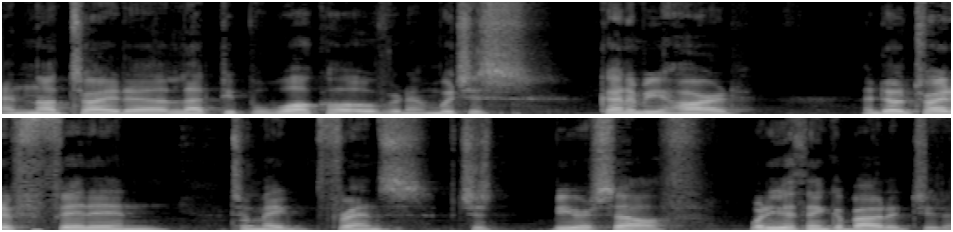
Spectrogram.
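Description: A man speaks with a Dutch accent at a fairly low pitch and a moderate pace. His intonation is fairly even, and the recording is very clean with a silent background. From Netherlands, Amsterdam. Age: 20s. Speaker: podcast co-host, furniture maker. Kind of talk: casual chat.

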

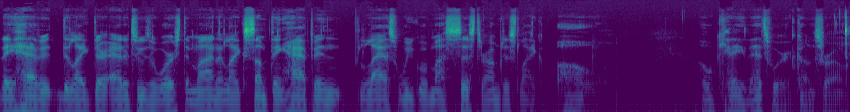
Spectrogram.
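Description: Speaking at a fairly quick pace, a man has a normal speaking voice with fairly low pitch and fairly even intonation. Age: 30s. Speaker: podcast guest. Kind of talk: casual chat.

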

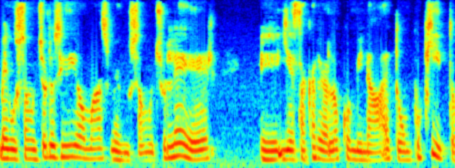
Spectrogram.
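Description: Speaking very fast, a woman with a Medellín accent uses a very deep, low pitch. Her pitch varies in an ordinary way. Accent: Medellín (paisa). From Colombia, Medellín. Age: 30s. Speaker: corporate finance manager. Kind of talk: interview.

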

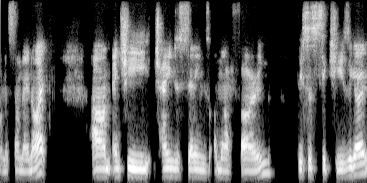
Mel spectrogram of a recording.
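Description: This man has an Australian accent and a medium pitch with ordinary variation. The sound is dry and close, with no echo. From Melbourne, Australia (western suburbs). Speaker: wedding photographer and venue owner. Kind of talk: casual interview.

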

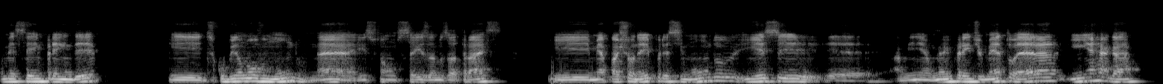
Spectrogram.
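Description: In an ordinary speaking voice, a man talks at a medium pitch and a fairly slow pace. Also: ordinary pitch variation. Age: 40s. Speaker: HR executive at a fintech. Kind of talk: interview conversation.

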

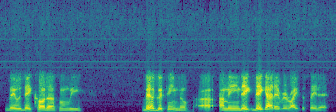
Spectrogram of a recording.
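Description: A man with a Southern Louisiana accent talks at a fairly slow pace. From US South, Louisiana (Thibodaux). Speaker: pro football player. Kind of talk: interview. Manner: casual, informal.

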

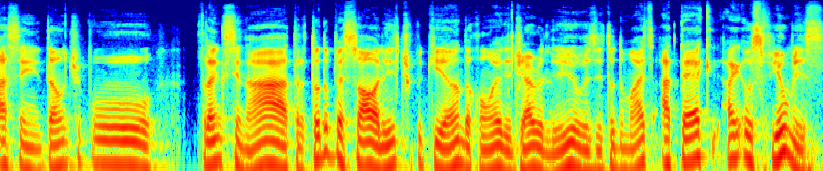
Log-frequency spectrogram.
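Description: With a plain, everyday voice, this man talks at medium pitch and ordinary pitch variation, on a very clean recording with a silent background. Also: fairly slow pace. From Paraná, Brazil. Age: 30s. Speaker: dancer and dance teacher. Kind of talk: casual chat.

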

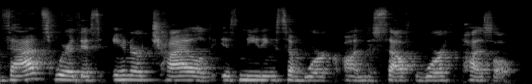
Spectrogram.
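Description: A woman talks at a fairly slow pace with fairly even intonation and a medium pitch. Audible room echo surrounds her voice. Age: 50s. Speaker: podcast host and health coach. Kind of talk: solo podcast monologue. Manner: casual with frequent fillers.

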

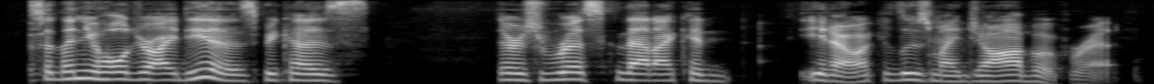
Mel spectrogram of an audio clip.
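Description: Delivered at a fairly quick pace with ordinary pitch variation, a normal speaking voice comes through in a very clean recording with a silent background. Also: woman, fairly low pitch for a woman. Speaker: podcast host. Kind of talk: interview conversation.

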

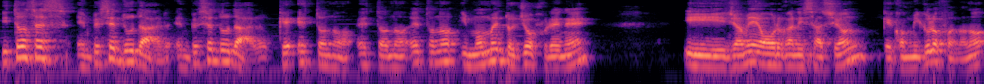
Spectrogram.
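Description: Speaking at a fairly slow pace with a Japanese accent, a man uses lively intonation at a fairly high pitch. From Japan, Hokkaido. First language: Japanese (speaking Spanish). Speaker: chef and public speaker. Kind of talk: interview. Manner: halting.

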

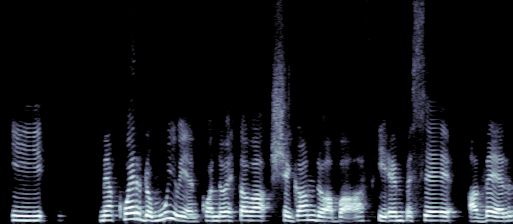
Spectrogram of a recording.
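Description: In a Finnish accent, a woman talks at a very slow pace. Her pitch is fairly high. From Finland, Lapland. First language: Finnish (speaking Spanish). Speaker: social media worker. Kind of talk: interview. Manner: halting.

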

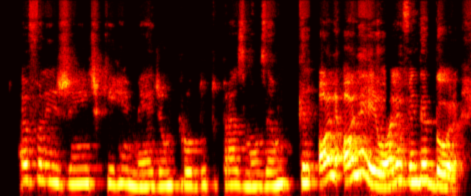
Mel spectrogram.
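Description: A dark, mellow tone at a fairly quick pace. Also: woman. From Brazil, Recife (Pernambuco). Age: 40s. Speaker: direct sales business owner. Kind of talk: interview.

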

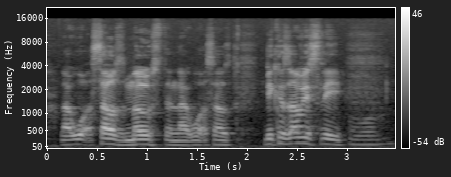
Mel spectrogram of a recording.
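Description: A man speaks at a medium pitch. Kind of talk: casual chat. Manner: laughs often, hesitant.

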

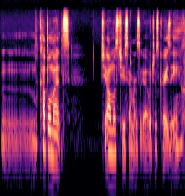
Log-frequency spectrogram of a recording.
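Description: A woman speaks in a plain, everyday voice at a fairly quick pace. The recording is very clean, with a silent background. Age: 20s. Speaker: podcast co-host. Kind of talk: casual chat.

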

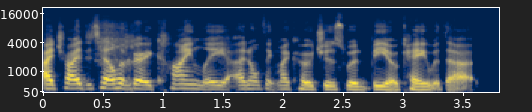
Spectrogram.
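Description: A woman's fairly low-pitched, fairly even intonation in a normal speaking voice. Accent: American. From Scotland and South Carolina. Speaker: triathlete and local advocate. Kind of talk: casual interview. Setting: studio, in person.

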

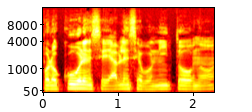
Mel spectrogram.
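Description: The recording is very clean, with a silent background. A man with a medium pitch speaks fairly slowly in a monotone, flat intonation. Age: 30s. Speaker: content creator. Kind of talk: casual chat.

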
